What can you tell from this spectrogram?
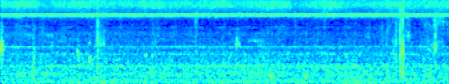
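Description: Faint, steady high-pitched drone of insects, with a few light clicks, the clearest about six seconds in.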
